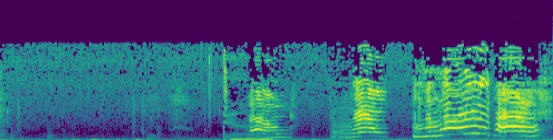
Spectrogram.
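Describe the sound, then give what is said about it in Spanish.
Synthesized cat meows come from a translation program turning a spoken name into cat language. Several drawn-out, tonal meows follow one another after a quiet start, their pitch wavering up and down. “Como voy a decir Ramiro y después el programa lo traduce en gato.”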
